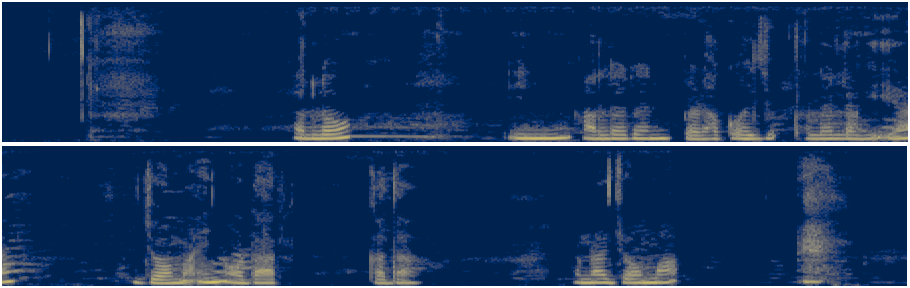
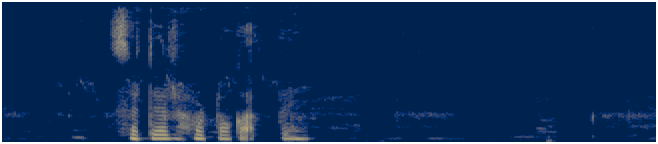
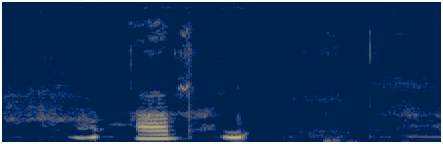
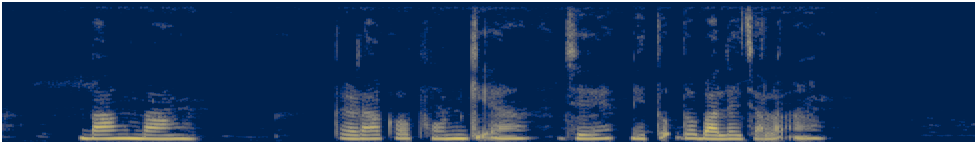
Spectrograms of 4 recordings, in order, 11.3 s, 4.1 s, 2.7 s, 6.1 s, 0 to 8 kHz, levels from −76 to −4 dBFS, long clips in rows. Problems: low volume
